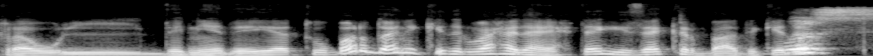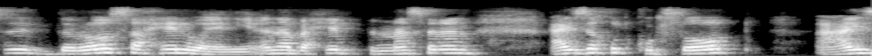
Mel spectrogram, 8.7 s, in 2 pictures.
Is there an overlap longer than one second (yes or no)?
no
